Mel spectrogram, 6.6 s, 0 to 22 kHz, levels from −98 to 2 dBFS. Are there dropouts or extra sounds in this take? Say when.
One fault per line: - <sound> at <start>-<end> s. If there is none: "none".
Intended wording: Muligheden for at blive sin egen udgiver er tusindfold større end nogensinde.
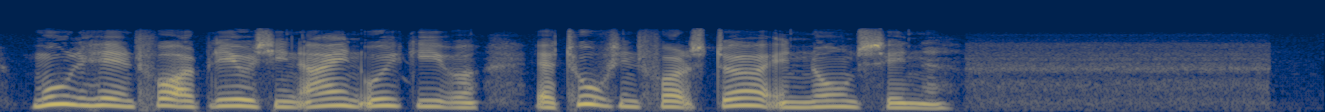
none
